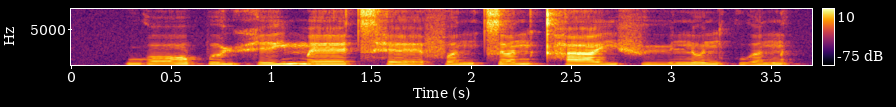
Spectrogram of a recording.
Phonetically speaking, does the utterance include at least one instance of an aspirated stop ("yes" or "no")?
yes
